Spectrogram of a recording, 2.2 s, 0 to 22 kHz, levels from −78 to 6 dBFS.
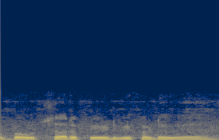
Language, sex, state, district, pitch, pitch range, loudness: Hindi, male, Uttar Pradesh, Shamli, 110 Hz, 105-110 Hz, -14 LUFS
